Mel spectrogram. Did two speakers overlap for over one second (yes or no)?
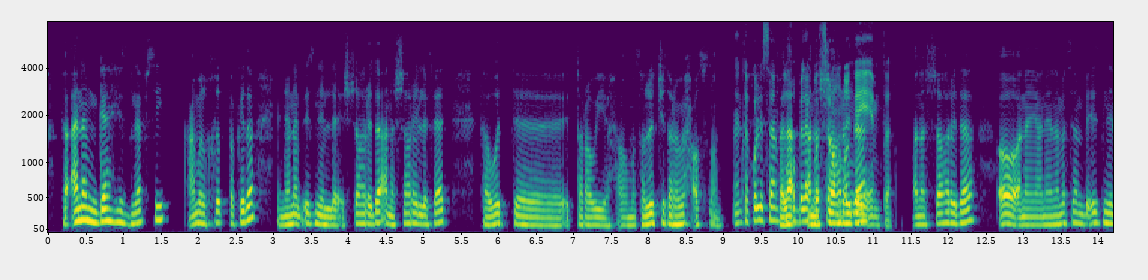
yes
